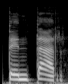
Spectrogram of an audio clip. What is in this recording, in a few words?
"tentar", spanish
